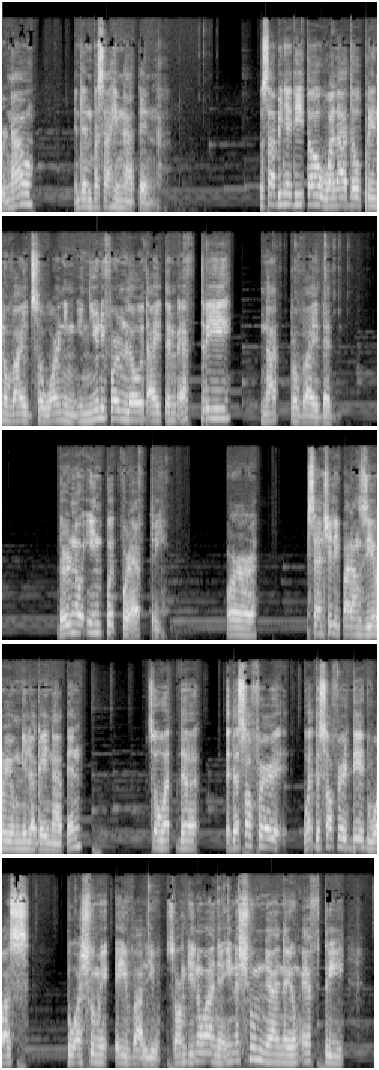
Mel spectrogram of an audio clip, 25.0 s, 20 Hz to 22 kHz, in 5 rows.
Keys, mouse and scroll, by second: 2.6 click, 2.7 click, 4.4 click, 11.8 click, 18.9-20.2 drag, 24.7 Tab.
